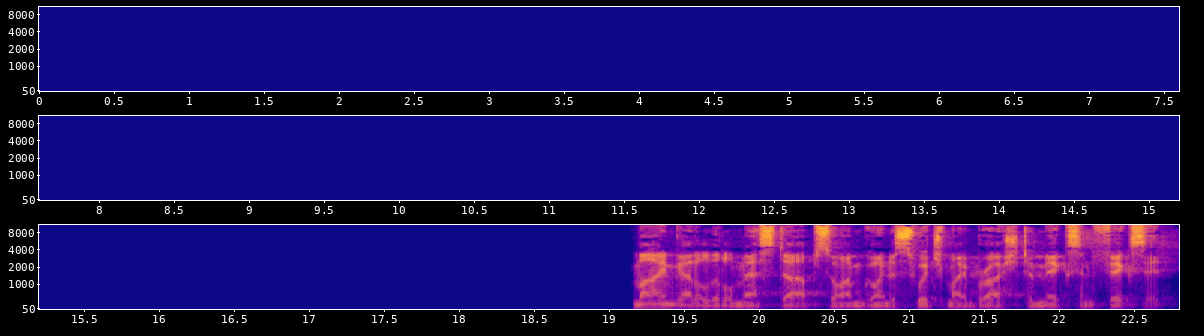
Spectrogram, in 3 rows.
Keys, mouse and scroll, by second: 0.4 click, 1.0 middle click, 1.5 click, 2.3 middle click, 2.8-3.3 scroll up 1, 3.3 shift+middle click, 3.8-5.1 drag, 5.1 middle click, 6.0-7.6 drag, 7.6-8.6 middle drag, 8.6-9.0 scroll up 1, 9.0-10.3 shift+middle drag, 10.3-11.3 drag, 11.3 scroll down 2, 11.6-13.1 middle drag, 13.1-15.0 drag, 15.0-16.7 middle drag, 16.7-18.5 drag, 18.8-22.0 middle drag, 22.0 scroll up 1, 22.1 middle click, 22.6 scroll up 2.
